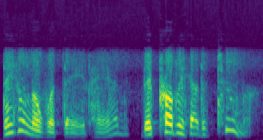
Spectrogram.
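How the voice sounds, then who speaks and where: A man in his seventies, an evangelist guest, telling emotional testimony stories on a radio interview, halting and repeating words as he goes. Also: on the high side, sing-song, slightly rough, no echo. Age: 70s. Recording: dry, phone-like radio line.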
